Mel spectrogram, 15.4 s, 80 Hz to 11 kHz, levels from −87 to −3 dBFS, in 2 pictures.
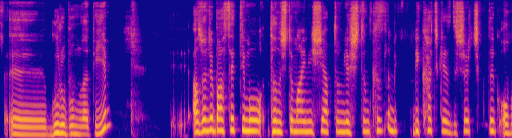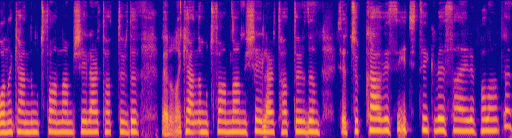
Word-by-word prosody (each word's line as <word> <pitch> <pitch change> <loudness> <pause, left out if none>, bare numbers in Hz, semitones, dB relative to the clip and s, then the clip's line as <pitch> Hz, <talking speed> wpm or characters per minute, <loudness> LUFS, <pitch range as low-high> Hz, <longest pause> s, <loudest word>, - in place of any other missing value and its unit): eee, 175 -2 0
grubumla 185 -2 +1
diyeyim, 270 - +1 1.0
eee, - - -19
az 230 +2 +4
önce 260 +1 +5
bahsettiğim 270 0 +4
o 255 -1 +6
tanıştığım, 240 0 +4
aynı 240 0 +2
işi 235 +3 +2
yaptığım, 235 -1 -1
yaşıtım 235 +2 +2
kızla 260 +3 -3
bi 245 - -5 0.2
birkaç 250 +2 -1
kez 240 -4 -2
dışarı 210 +5 -1
çıktık. 245 0 -4
O 205 -1 +1
bana 225 +1 +1
kendi 230 -1 -2
mutfağımdan 230 0 -3
bir - - -8
şeyler 235 -1 0
tattırdı. 230 0 -3 0.3
Ben - - 0
ona - - -4
kendi 230 -2 0
mutfağımdan 235 +1 -2
bir - - -4
şeyler 240 0 +1
tattırdım. 235 +1 -1 0.2
İşte, - - -3
Türk 250 -2 -2
kahvesi 265 -3 +2
içtik 275 -2 -3
vs. 270 0 +2 0.4
falan 260 0 -1
filan, 360 +5 -7
235 Hz, 155 wpm, -20 LUFS, 225-255 Hz, 1.0 s, o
